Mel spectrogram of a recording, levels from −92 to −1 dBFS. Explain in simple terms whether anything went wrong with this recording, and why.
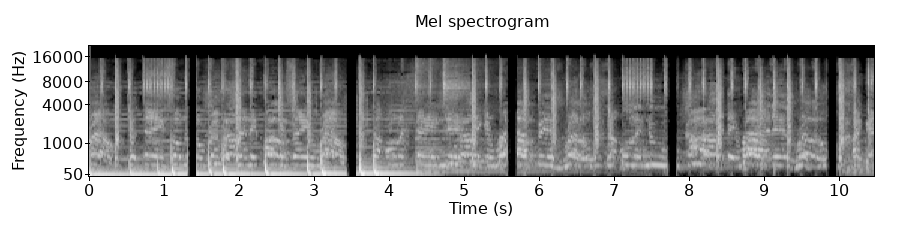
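The audio was encoded in separate pieces and joined without trimming the padding each encoder run adds, leaving a gap at a join of encoded pieces about every 2 seconds. Brief silences of 120 to 136 ms cut in at 1.30, 3.42, 5.55, 7.69 and 9.83 s.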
